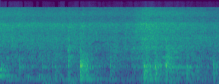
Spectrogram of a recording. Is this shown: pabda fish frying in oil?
yes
